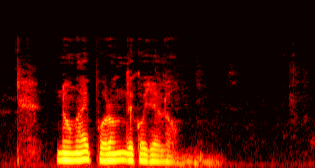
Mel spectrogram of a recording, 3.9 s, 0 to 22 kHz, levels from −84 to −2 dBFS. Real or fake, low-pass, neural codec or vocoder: fake; 9.9 kHz; vocoder, 22.05 kHz, 80 mel bands, Vocos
